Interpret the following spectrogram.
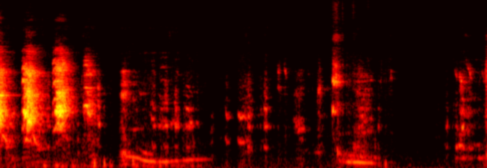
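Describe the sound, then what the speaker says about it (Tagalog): Chickens cluck and squawk as they scurry about a rural yard, with a couple of loud close calls at the start followed by scattered fainter clucks and rustling. "Dagan manok oh."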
